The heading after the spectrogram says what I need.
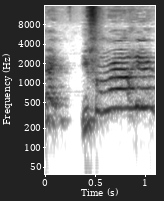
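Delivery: rising high pitch. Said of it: "My, my, my voice going up".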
